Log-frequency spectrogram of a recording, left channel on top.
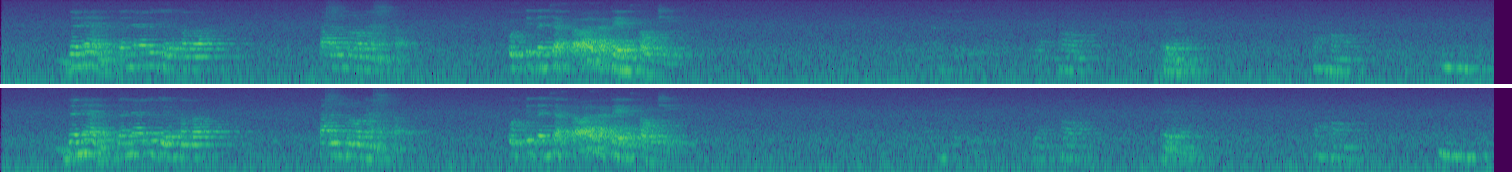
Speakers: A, on the right; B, on the left.
A: ధనియాలు ధన్యాలు జీలకర తాలింపులోనే వస్త
B: కొట్టిద్దని చేస్తావా అలా కట్ట వసేస్తావు వచ్చి
A: అంత లోపల దించేసి గ్లాస్లో
B: ఆ
A: వేసేస్తం
B: ఉమ్, ఆహా
A: హ్మ్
